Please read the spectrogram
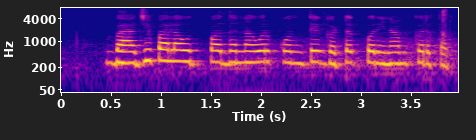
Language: Marathi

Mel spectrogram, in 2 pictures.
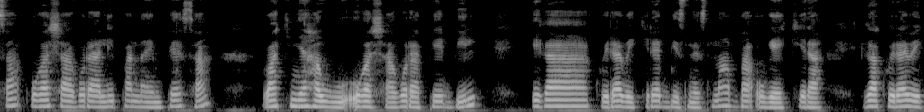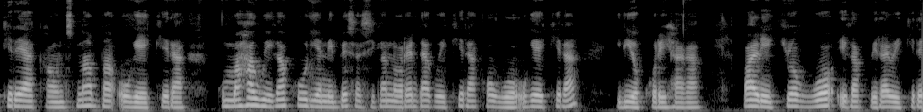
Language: Kikuyu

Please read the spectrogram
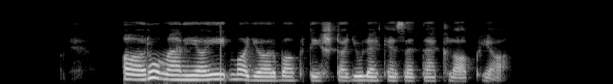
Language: Hungarian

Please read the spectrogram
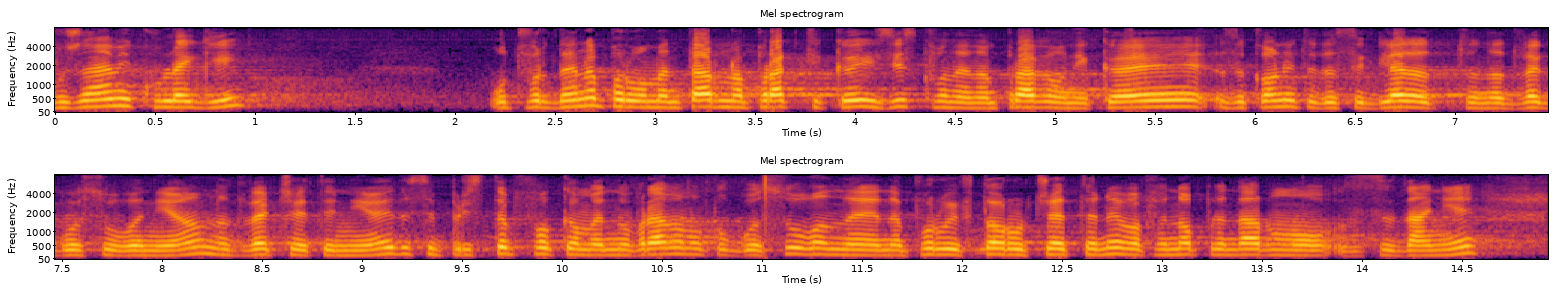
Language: Bulgarian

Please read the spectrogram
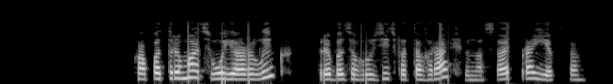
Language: Belarusian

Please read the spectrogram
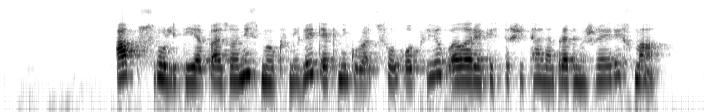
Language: Georgian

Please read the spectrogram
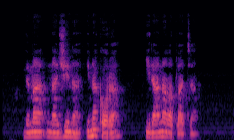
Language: Catalan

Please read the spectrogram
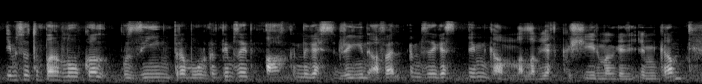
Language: Kashmiri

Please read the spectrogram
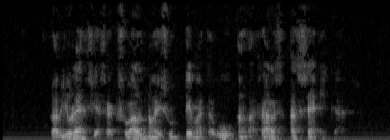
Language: Catalan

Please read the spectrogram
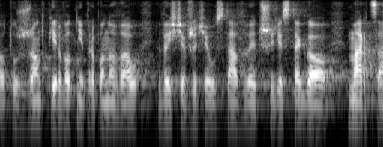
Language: Polish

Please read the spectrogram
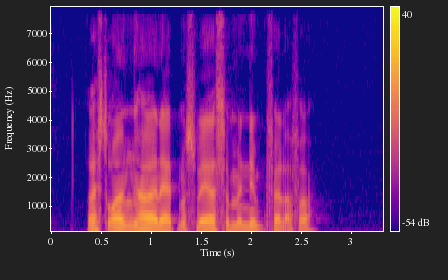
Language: Danish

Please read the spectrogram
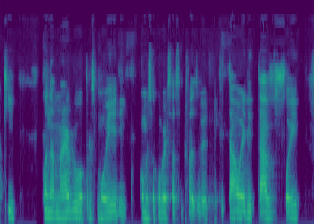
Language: Portuguese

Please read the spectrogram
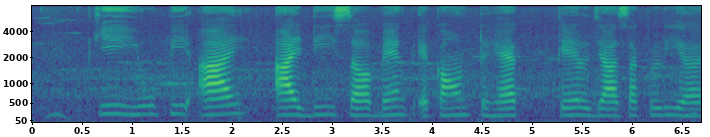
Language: Maithili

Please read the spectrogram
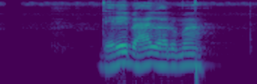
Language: Nepali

